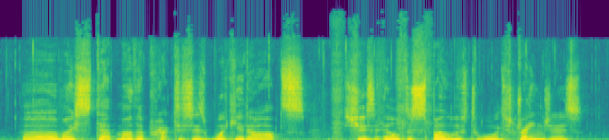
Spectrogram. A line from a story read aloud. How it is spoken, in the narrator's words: The young maiden sighed and said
